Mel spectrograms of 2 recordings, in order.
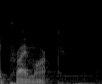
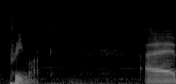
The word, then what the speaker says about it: Primark: primary school and therefore you should say Primark right rather than premark Welby say Primrose well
